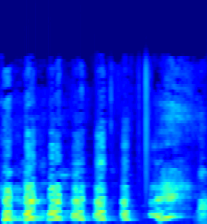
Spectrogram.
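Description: A woman laughing: a quick string of short, high-pitched bursts, then a breathy outbreath near the end.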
